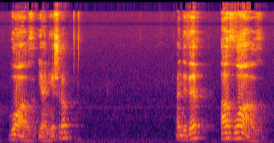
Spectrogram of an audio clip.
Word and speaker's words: boire: عود نفسك الاو اي او الاو اي بالانجلش بنطقها وا، boire يعني يشرب.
